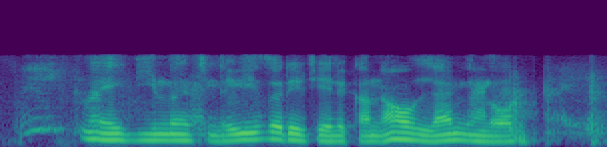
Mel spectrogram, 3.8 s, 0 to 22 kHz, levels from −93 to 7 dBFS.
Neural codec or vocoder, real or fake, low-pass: codec, 16 kHz, 0.8 kbps, ZipCodec; fake; 5.4 kHz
